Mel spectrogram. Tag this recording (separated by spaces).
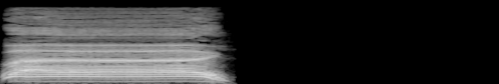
voice pitched scream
